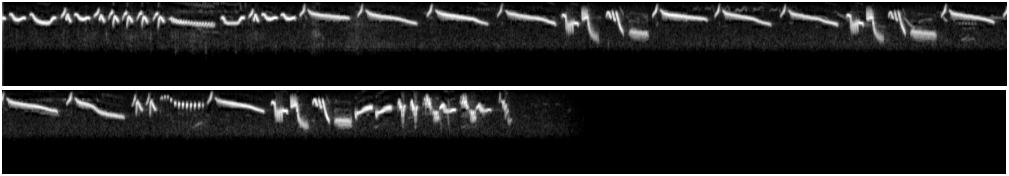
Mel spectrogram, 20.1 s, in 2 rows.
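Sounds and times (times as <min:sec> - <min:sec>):
Eurasian skylark song: 0:00.0 - 0:15.8.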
